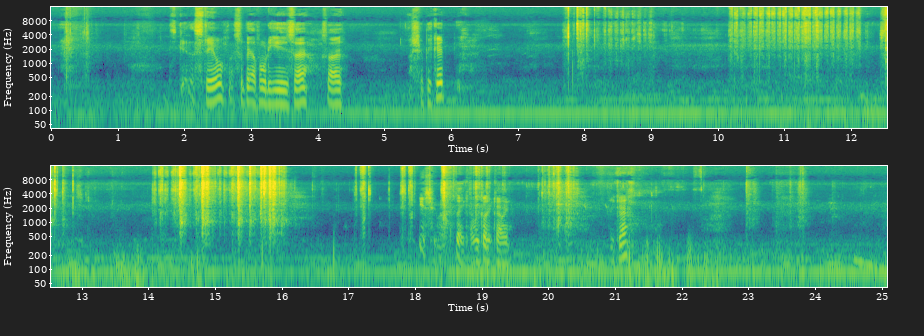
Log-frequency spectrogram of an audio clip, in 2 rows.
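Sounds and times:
striker scraping ferro rod: 7.7s - 9.2s, 10.2s - 13.1s
wind rumble on microphone: 11.4s - 25.0s.

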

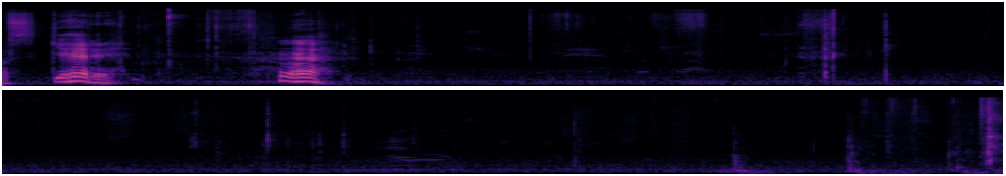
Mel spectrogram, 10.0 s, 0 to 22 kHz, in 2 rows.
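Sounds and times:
trading cards clicking and rustling: 3.5s - 4.6s, 9.3s - 10.0s.

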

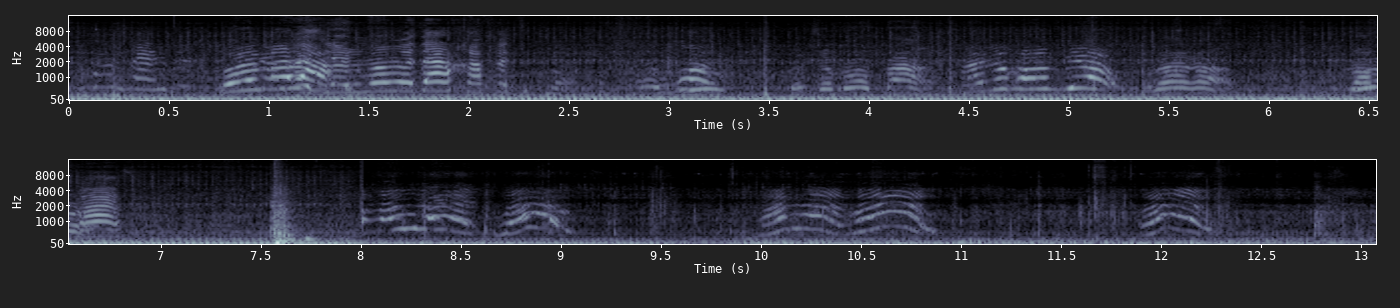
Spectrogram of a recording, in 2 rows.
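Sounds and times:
raised voices talking: 0.0s - 7.0s, 9.9s - 11.0s
car engine idling: 0.0s - 13.0s.

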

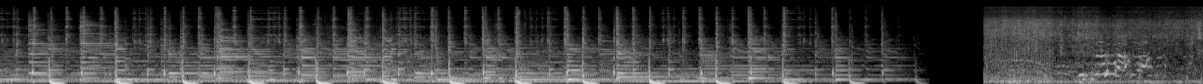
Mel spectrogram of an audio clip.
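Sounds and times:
music: 0.0s - 9.3s
fountain water splashing: 9.8s - 12.0s
people talking: 10.6s - 12.0s.

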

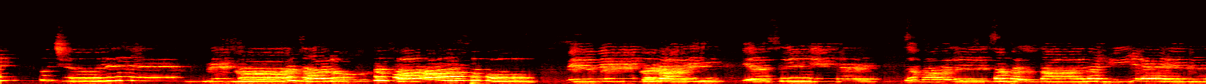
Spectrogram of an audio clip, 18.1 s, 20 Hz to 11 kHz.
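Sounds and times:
person singing into a microphone: 0.0s - 18.0s.

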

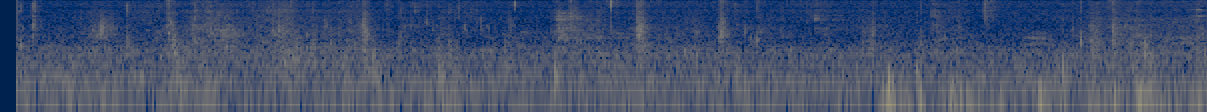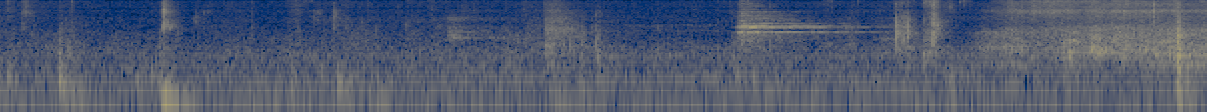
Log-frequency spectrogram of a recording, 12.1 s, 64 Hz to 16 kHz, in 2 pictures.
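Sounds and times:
wind on microphone: 4.4s - 6.5s.

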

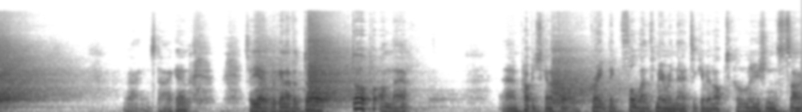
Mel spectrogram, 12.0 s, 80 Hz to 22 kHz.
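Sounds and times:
heavy thump ringing out: 3.8s - 5.9s, 8.3s - 9.4s.

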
